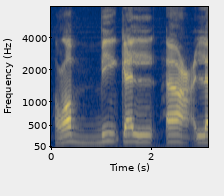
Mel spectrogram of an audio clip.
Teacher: ربک الاعلی، یہاں پر را کو ہم نے موٹا کر کے پڑھنا ہے۔ با پر تشدید ہونے کی وجہ سے تھوڑا ٹھہراؤ کریں گے۔ اس کاف کو باریک کر کے کاف کو ڈائریکٹ اسلام سے ہم ملا دیں گے۔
